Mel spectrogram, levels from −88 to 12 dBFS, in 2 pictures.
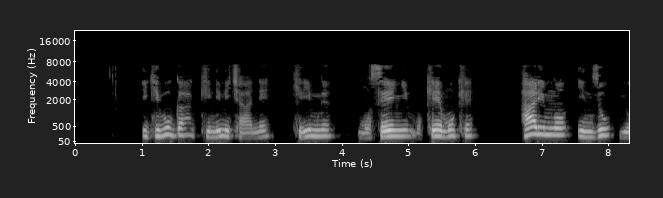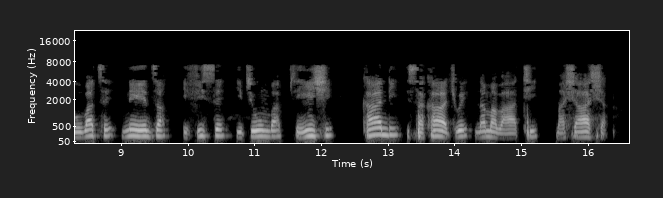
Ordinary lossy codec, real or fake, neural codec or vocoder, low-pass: MP3, 32 kbps; real; none; 7.2 kHz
